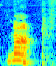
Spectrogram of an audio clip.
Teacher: KN combination, the K is going to be silent, so it would be just the N sound. N-ak, knock. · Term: silent K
